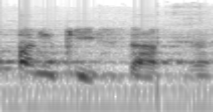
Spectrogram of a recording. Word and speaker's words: No Panchista: Dimmelo tu come si pronuncia. – Si pronunciano panchista, è abbastanza facile, si può pronunciare in tutte le lingue.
